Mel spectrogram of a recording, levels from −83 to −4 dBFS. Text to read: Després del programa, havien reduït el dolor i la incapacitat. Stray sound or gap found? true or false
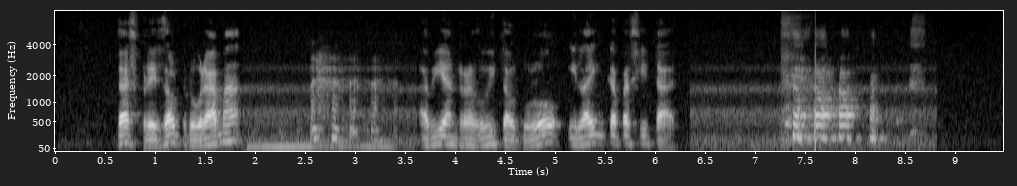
true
